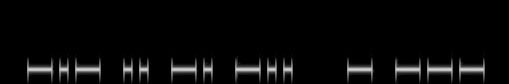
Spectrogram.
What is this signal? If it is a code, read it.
Morse code, heard as a keyed tone, about 15 wpm, 700 Hz. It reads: KIND TO
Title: Sentences from Top 1000 Words - Review Part 2 - 15wpm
